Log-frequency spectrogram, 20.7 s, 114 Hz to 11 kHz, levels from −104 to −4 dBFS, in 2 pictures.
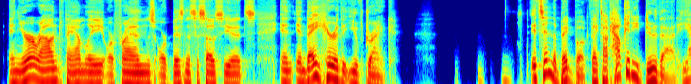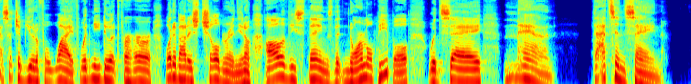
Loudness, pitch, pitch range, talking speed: -16 LUFS, 125 Hz, 105-145 Hz, 170 wpm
